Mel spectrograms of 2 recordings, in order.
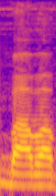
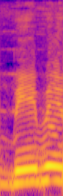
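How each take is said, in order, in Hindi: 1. हर अक्षर 'aa' स्वर के साथ बोला जाता है। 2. हर अक्षर 'ay' स्वर के साथ बोला जाता है। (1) "हम लोग बा बोलते हैं" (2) "बे बे होना चाहिए"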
